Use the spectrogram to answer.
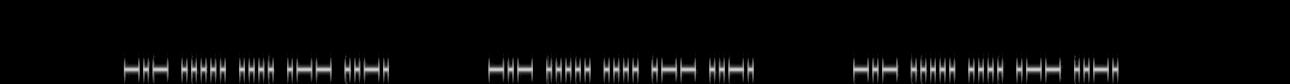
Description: Morse code, heard as a keyed tone, about 25 wpm, 700 Hz. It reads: K5HWF K5HWF K5HWF
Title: USA Call Signs - 5 Characters - Repeated 3x - 25wpm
